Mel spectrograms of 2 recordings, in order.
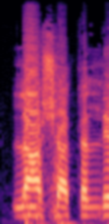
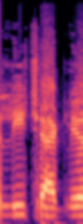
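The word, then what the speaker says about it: Le Chatelier: ठीक है, ला शातल्य प्रिंसिपल कहते हैं, लिखते ली चैटलियर प्रिंसिपल है। ठीक है ना, हम लोग लिखते जरूर ली चैटलियर है, लेकिन इसका सही प्रोनाउंसिएशन जो है ला शातल्य, है ना, प्रिंसिपल है।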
